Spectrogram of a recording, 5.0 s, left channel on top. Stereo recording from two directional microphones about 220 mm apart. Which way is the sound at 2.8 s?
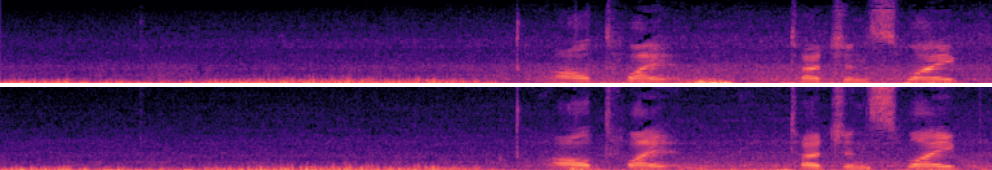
15° right (ahead or behind).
